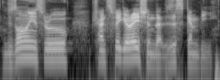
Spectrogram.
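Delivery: put-on mild French-accented pronouncement; theatrical French accent. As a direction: declare it in mock French accent. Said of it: "Forgive my French accent".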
